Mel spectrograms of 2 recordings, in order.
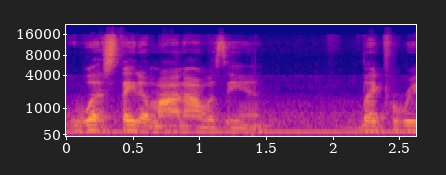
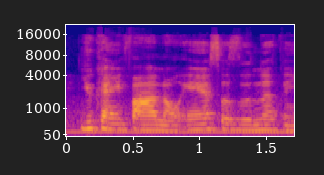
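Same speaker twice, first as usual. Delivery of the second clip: ordinary talk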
